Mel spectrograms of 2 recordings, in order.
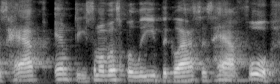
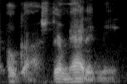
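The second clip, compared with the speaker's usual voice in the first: hushed, worried aside to yourself; anxious inner voice; 6 semitones lower, 15 dB quieter than usual. Retold or imitated. A coworker fearing they're in trouble, hushed and worried. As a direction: mutter the panicked thought under your breath. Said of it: "you're like".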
